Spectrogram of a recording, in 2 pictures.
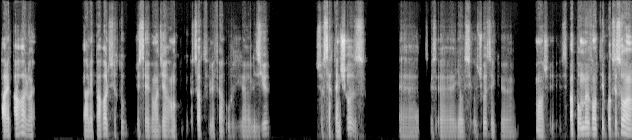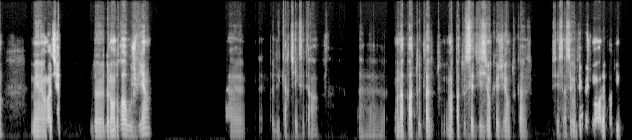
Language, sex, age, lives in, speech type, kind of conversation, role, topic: French, male, 30-34, France, conversation, unstructured, none, Qu’est-ce qui te rend unique aux yeux des autres ?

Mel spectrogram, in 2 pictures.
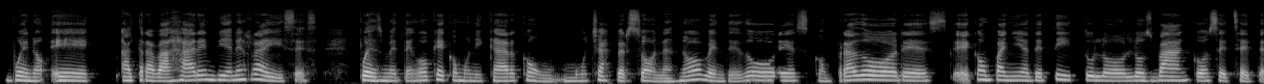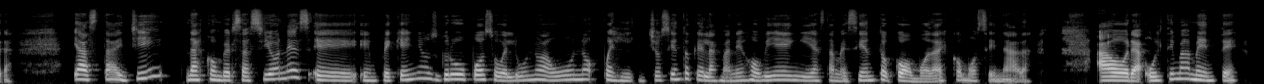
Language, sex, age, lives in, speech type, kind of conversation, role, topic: Spanish, female, 45-49, United States, conversation, advice, user, ¿Cómo puedo reducir los nervios al hablar en público?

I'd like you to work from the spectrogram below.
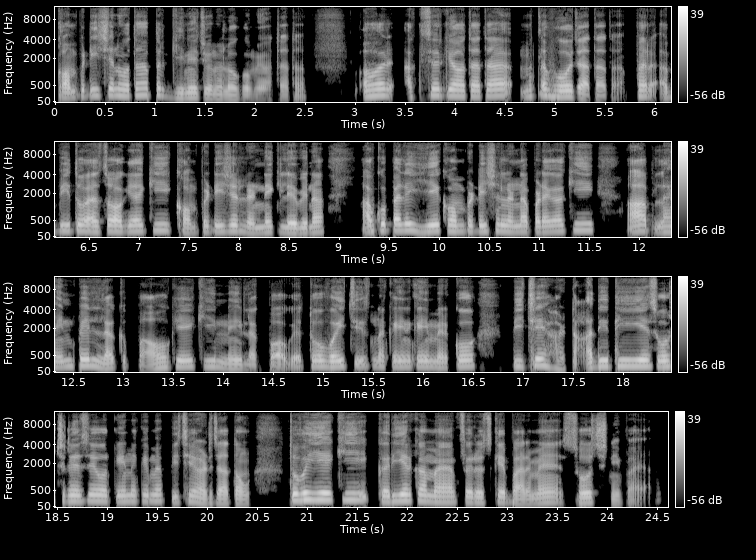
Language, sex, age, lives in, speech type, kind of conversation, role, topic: Hindi, male, 20-24, India, conversation, advice, user, मैं अपनी असली रुचियाँ और जुनून कैसे पहचान सकता/सकती हूँ?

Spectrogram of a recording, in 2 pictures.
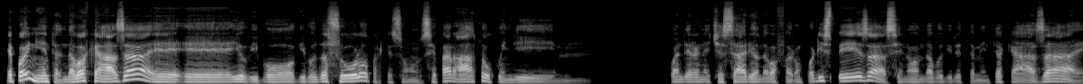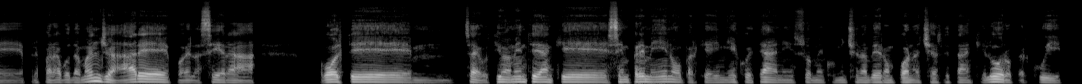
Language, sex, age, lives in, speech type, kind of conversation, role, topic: Italian, male, 50-54, Italy, conversation, advice, user, Come posso ritrovare uno scopo quotidiano dopo il pensionamento?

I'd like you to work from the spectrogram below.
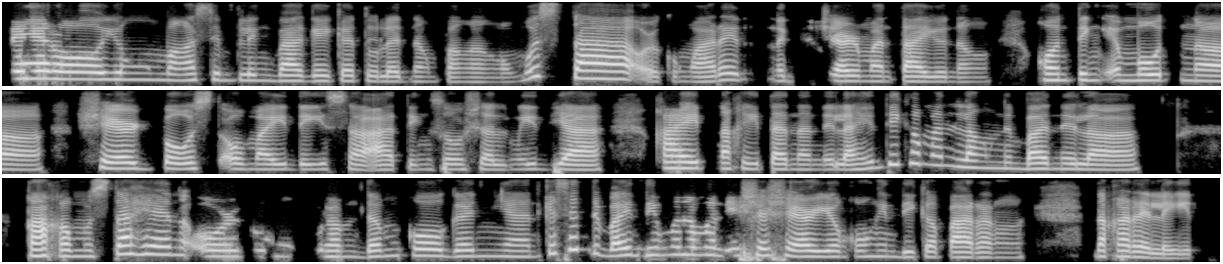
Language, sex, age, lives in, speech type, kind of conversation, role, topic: Filipino, female, 30-34, Philippines, conversation, unstructured, none, Paano mo inilalarawan ang isang mabuting kaibigan?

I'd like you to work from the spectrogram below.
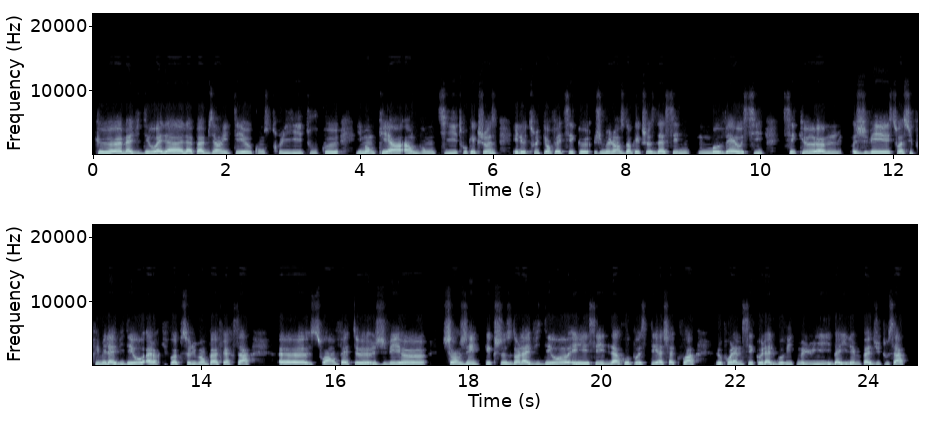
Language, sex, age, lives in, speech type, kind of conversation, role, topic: French, female, 20-24, France, conversation, advice, user, Comment avez-vous vécu une perte de motivation après un échec ou un contretemps ?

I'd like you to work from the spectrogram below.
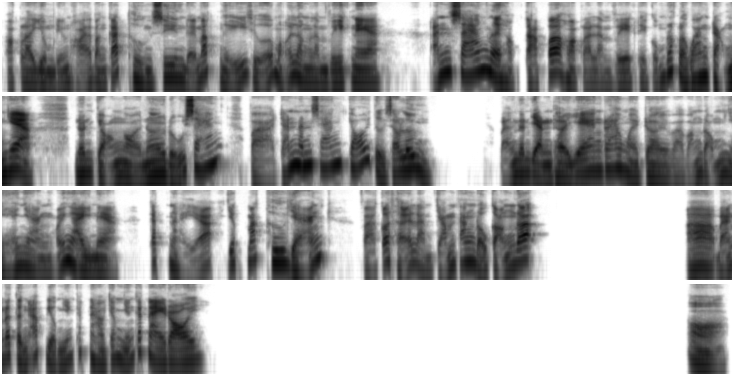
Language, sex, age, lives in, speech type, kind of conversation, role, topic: Vietnamese, male, 30-34, Vietnam, read, expert-assistant, expert, Tại sao khi dùng kính cận, người bị cận thị nhìn rõ hơn?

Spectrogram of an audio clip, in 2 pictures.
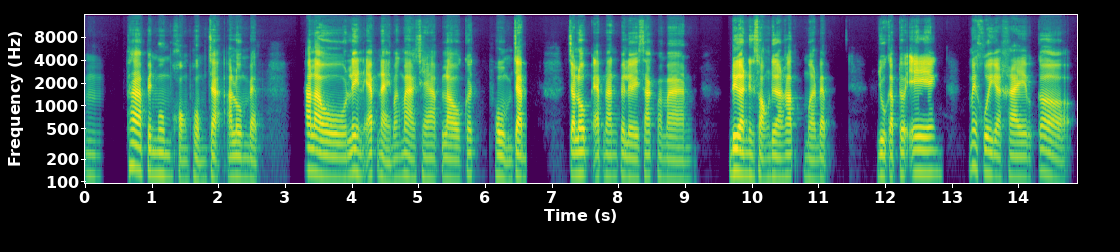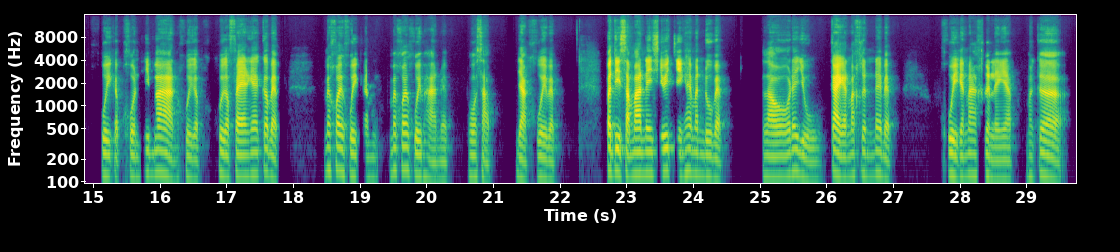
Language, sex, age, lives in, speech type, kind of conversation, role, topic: Thai, male, 20-24, Thailand, conversation, unstructured, none, คุณคิดว่าโซเชียลมีเดียส่งผลต่อสุขภาพจิตอย่างไร?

